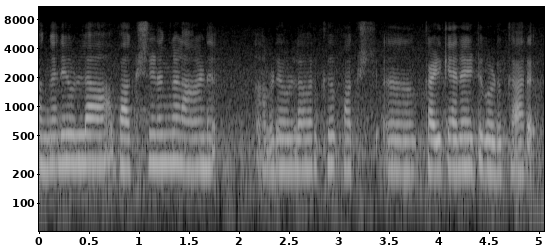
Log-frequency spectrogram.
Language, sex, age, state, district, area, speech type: Malayalam, female, 18-30, Kerala, Kottayam, rural, spontaneous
